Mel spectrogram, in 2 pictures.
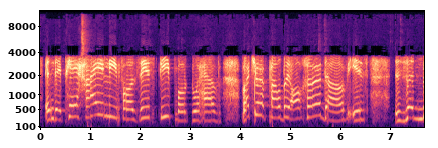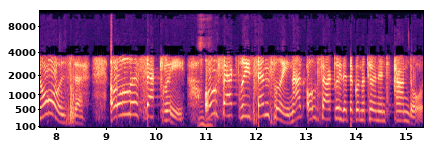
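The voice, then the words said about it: Speaks with a noticeable accent. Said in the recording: “with my accent”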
